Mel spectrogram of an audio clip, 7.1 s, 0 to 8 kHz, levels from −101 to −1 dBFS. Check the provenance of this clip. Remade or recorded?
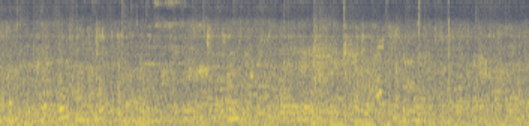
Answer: remade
